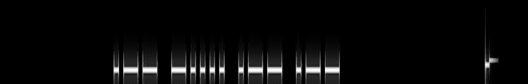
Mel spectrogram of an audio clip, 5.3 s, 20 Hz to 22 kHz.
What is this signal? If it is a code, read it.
Morse code, heard as a keyed tone, about 25 wpm, 700 Hz. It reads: W6WW
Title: NA SOTA Chaser Callsigns 25wpm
